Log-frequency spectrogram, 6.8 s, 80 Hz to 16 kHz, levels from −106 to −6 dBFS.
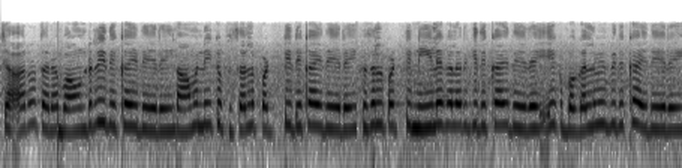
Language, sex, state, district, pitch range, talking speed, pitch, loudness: Hindi, female, Maharashtra, Dhule, 275-310 Hz, 245 wpm, 295 Hz, -15 LUFS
